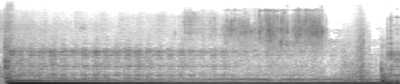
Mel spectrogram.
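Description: Trailer sound design: a deep bass boom hits just after the start and fades slowly under a low held drone. A hissing swell rises in the middle, and a quick whoosh comes just before the end.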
